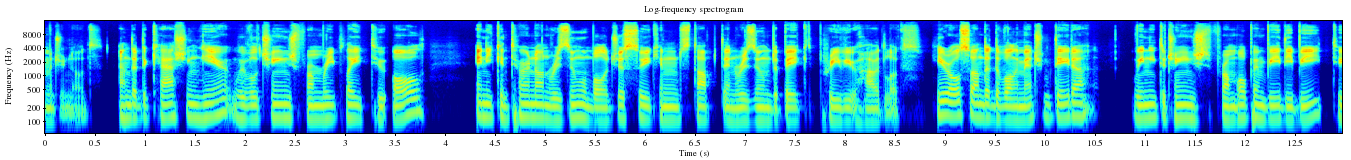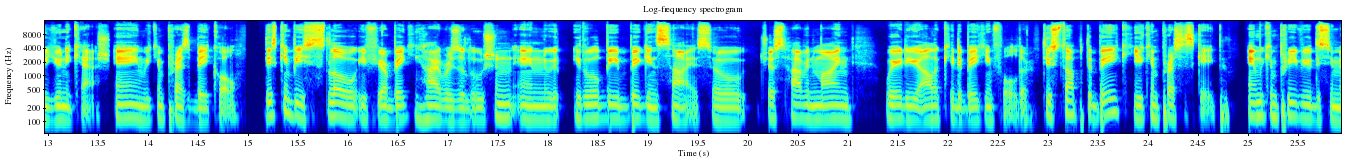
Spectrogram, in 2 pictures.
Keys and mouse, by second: 4.8-6.4 drag, 9.6 click, 11.0-12.0 drag, 15.7-24.8 drag, 25.4 drag.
